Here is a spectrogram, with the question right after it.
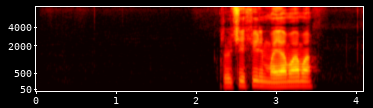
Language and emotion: Russian, positive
